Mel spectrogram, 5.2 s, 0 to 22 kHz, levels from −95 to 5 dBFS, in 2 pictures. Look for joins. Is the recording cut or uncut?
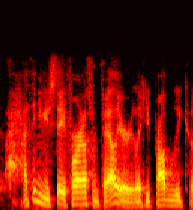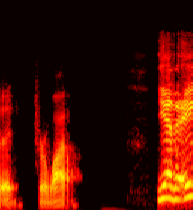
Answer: uncut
